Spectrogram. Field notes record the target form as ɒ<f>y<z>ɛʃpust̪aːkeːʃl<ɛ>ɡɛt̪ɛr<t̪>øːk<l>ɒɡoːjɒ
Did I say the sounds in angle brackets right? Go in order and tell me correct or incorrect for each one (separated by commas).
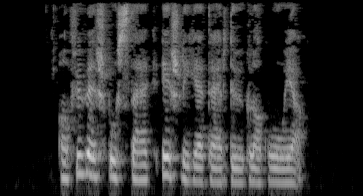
correct, incorrect, incorrect, incorrect, correct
